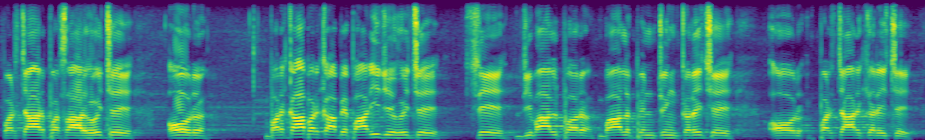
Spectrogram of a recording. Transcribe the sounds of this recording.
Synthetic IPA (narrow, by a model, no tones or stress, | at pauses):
pɾət͡ʃaɾpɾəsaɾɦojt͡ʃʰɛ | ɔːɾ | bəɾkabəɾkabjepaɾid͡ʒeɦojt͡ʃʰɛ | sed̪ibalpəɾbalpẽɳʈiŋɡkəɾɛt͡ʃʰɛ | ɔːɾpɾət͡ʃaɾkəɾɛt͡ʃʰɛ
